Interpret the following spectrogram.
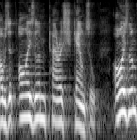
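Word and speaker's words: Isleham: at iceland parish council islam for those that don't know is a that's how it's pronounced and b is a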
